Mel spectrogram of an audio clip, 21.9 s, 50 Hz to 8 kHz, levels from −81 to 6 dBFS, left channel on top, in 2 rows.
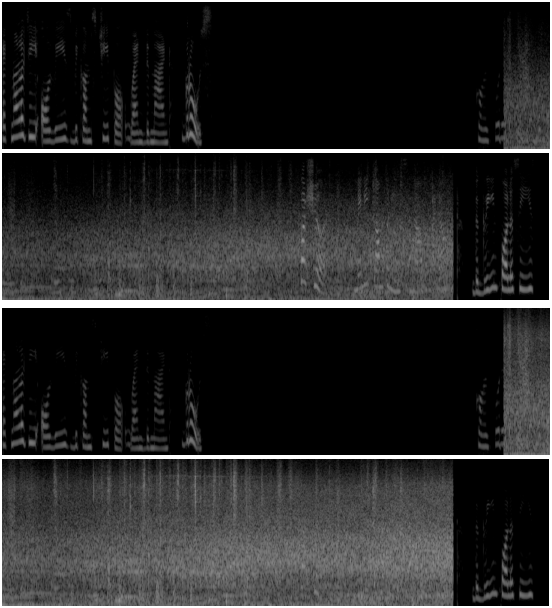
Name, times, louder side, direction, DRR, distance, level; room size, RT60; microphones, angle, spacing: voice 1, 0.0-3.3 3.6-4.2 16.9-17.5 18.0-21.6, left 4 dB, 85° left, 1.0 m, -45 dB
voice 2, 9.5-11.5 11.9-14.5, right 1 dB, 35° right, 1.9 m, -57 dB
Run, 10.0-20.0, right 9 dB, 90° right, 0.4 m, -35 dB
open air
head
